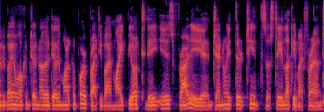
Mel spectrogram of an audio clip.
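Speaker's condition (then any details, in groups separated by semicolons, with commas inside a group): No condition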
